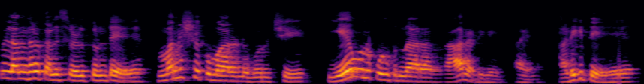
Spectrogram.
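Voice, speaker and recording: A woman's voice: low voice, sing-song, normal speed, dull audio. A woman preacher giving a sermon, pressing listeners with repeated rhetorical questions and acting out churchgoers in quoted asides.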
